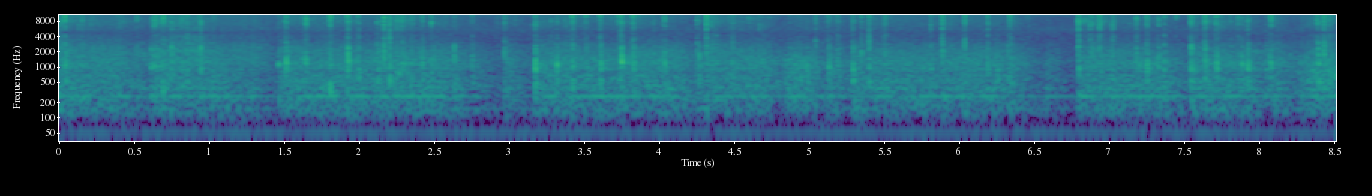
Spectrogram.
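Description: Faint typing on a computer keyboard: a quick, irregular run of key clicks as a line of R code is entered, over a faint steady hum.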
